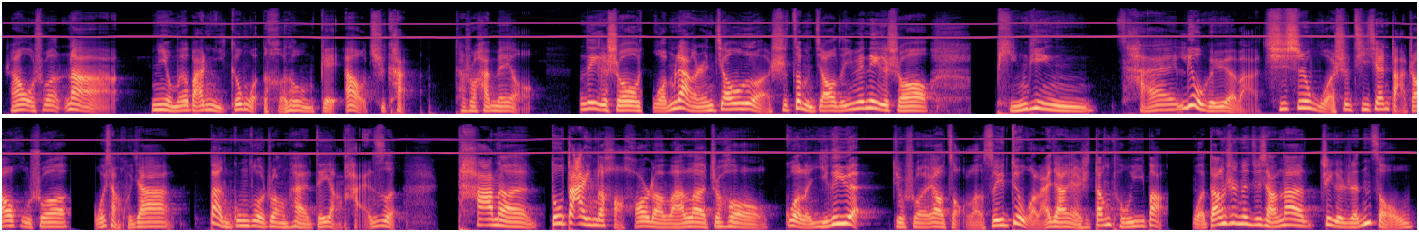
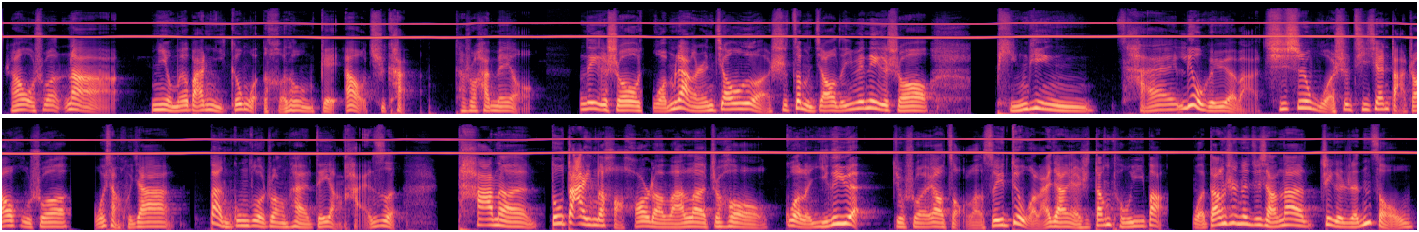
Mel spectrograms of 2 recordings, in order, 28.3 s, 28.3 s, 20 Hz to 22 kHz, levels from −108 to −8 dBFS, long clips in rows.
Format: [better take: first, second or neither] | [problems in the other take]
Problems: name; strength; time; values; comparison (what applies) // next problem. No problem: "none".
first | high-pitched whine; loud; throughout; 6 kHz, 5 dB below the speech; faint in the first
